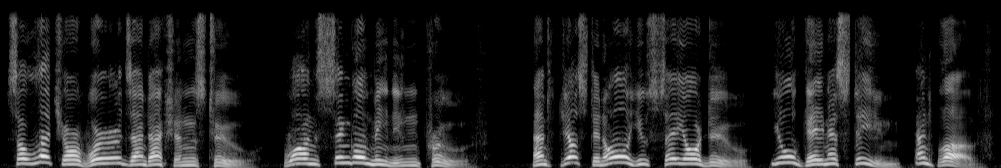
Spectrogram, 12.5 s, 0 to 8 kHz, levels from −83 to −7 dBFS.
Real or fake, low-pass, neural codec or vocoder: fake; 7.2 kHz; codec, 44.1 kHz, 7.8 kbps, Pupu-Codec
